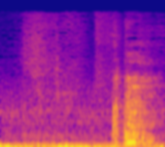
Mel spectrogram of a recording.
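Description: A man clears his throat once, briefly, about one and a half seconds in, over a steady low hum.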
